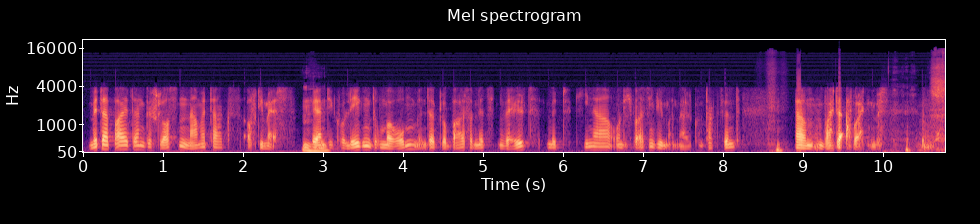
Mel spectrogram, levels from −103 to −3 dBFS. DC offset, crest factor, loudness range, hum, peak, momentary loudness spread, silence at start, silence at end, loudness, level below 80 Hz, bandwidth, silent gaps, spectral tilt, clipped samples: under 0.1%; 22 dB; 5 LU; none; 0 dBFS; 16 LU; 0.05 s; 0 s; -22 LUFS; -42 dBFS; 14.5 kHz; none; -6.5 dB/octave; under 0.1%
